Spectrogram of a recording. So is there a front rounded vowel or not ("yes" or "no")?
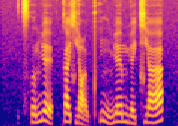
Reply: no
